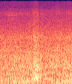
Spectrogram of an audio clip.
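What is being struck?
Nothing is struck.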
